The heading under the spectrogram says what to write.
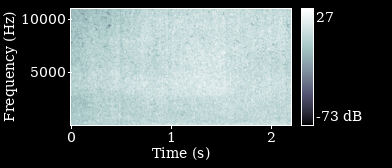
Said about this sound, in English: Well, these waves kind of suck.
